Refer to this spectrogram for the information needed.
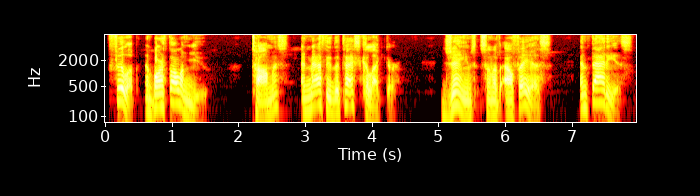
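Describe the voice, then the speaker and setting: Guy reading bible stories, super animated intonation, very dry close sound, clear phrasing. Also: medium pitch, measured pace, no echo. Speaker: Bible narrator. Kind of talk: dramatized scripture narration.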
